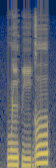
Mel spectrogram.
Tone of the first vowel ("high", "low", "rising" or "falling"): low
